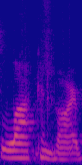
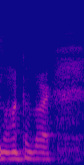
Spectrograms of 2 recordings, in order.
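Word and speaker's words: Lochinvar: knight like the young Lochenvar. So, no, I reversed that. War is supposed to rhyme with Lochenvar.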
